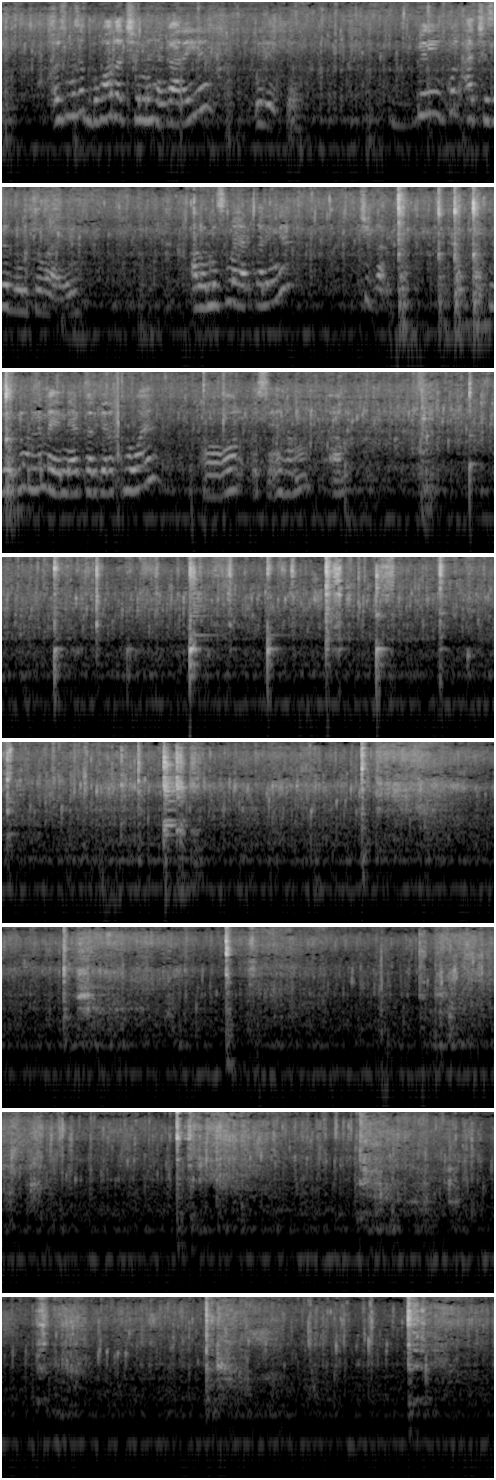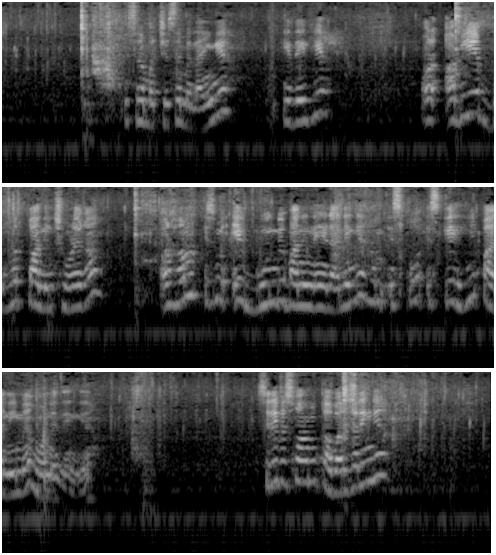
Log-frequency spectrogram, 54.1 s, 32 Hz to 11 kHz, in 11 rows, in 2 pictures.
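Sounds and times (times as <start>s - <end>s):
chicken sizzling in hot pan: 0.0s - 54.0s
spoon scraping and stirring: 15.3s - 20.0s, 25.2s - 27.6s, 28.8s - 30.1s, 31.3s - 32.2s, 33.1s - 35.6s, 36.4s - 37.3s, 38.5s - 39.2s, 40.2s - 40.8s, 45.6s - 46.6s, 50.4s - 50.9s.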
